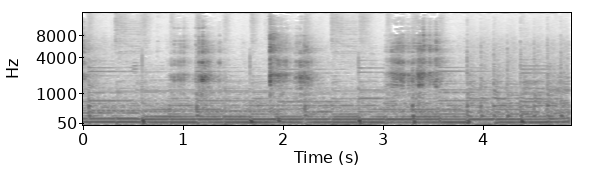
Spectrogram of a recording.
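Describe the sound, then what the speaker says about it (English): A knife chopping jumbo black olives on a cutting board while making a Cajun meat pie: steady, fairly loud knocks and scrapes of the blade in a quick irregular rhythm, with no talking. "Now I'm going to chop up about 5 jumbo black olives."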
